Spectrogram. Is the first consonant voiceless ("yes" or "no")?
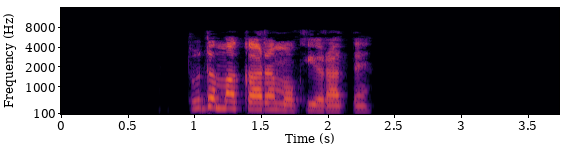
yes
